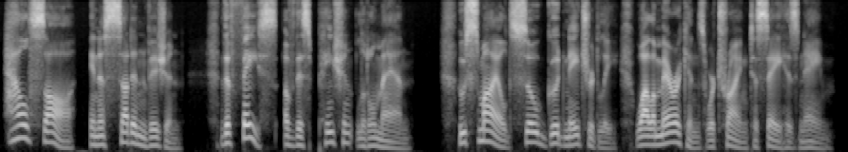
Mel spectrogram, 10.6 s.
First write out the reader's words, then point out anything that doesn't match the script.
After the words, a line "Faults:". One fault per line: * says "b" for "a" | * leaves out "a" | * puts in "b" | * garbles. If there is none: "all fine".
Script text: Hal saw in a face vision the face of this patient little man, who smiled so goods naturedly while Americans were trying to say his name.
Hal saw in a sudden vision the face of this patient little man, who smiled so good naturedly while Americans were trying to say his name.
Faults:
* says "sudden" for "face"
* says "good" for "goods"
